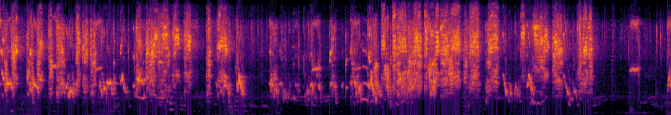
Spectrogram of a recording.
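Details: Colourful pet budgerigars chirping: dense, busy warbling of high scratchy chirps and squeaky notes, several birds overlapping almost continuously, with brief pauses near the end.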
